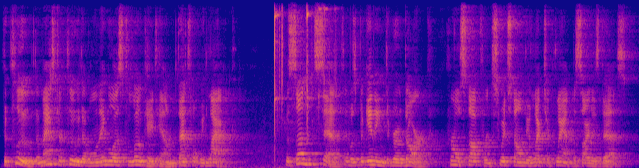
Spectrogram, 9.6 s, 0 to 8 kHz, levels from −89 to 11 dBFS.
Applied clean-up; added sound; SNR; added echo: none; Shatter / Crushing; 8 dB; reverberation time 0.8 s.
